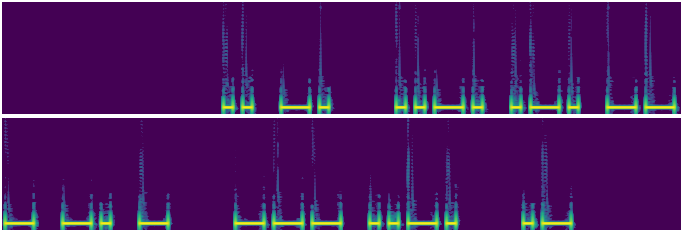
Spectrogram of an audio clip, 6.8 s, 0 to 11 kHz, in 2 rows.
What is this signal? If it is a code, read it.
Morse code, heard as a keyed tone, about 25 wpm, 700 Hz. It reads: IN FRONT OF A
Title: Sets of 4 Words 25wpm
